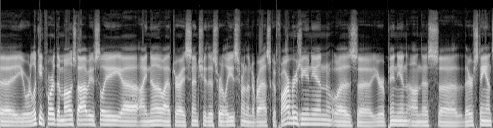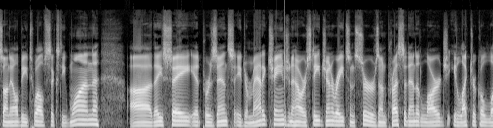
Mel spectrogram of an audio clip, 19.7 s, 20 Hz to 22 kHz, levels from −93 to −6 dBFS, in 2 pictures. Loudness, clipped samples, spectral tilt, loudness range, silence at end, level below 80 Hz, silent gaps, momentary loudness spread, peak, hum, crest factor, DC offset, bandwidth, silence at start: -14 LUFS; under 0.1%; -5 dB/octave; 3 LU; 0 s; -46 dBFS; none; 6 LU; 0 dBFS; none; 14 dB; under 0.1%; 16 kHz; 0 s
